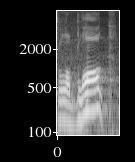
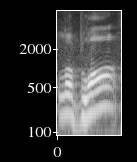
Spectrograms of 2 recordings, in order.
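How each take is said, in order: First: The final C is pronounced as a K sound. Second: The final C is silent, ending on the N. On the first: This is how people elsewhere get it wrong. The speaker calls it wrong. "Please quit having people around the country think this kid's name is LeBlanc" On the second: This is how it is said in South Louisiana. The speaker calls it right. "silent C"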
